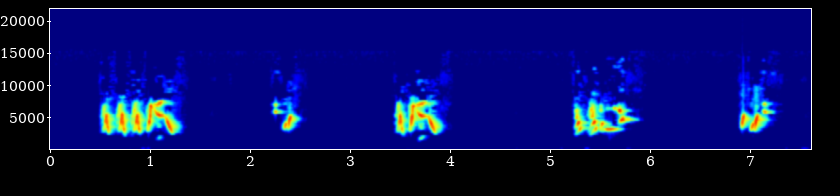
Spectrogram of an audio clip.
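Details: European goldfinch song for teaching young birds: short bursts of rapid tinkling chirps, five phrases roughly every one to one and a half seconds, each a quick cluster of high notes.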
